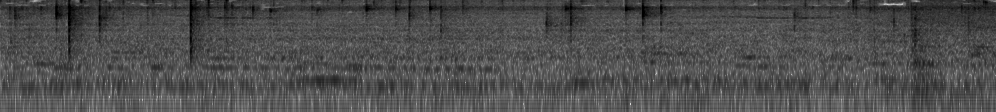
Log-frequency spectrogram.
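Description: Soft, squishy handling of masala-coated potato slices on a steel plate, with a few faint clicks scattered through it over a low background hiss.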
